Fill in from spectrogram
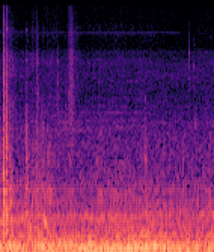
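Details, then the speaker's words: Maruti WagonR K Series on test drive after front caliper bushing replacement: only even road rumble and engine drone, no knocks or rattles from the front brakes; noise gone, cabin silent. "जो आवाज़ की मैं बात कर रहा था वो आवाज़ अभी नहीं है गाड़ी में।"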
